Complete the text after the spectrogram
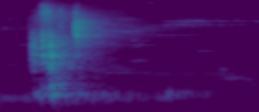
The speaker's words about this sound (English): Six dice.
